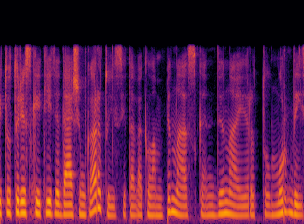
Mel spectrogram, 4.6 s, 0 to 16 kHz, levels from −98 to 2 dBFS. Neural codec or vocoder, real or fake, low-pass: none; real; 7.2 kHz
